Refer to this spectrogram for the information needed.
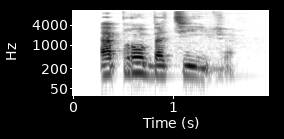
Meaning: feminine plural of approbatif
- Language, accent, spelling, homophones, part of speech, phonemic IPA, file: French, Canada, approbatives, approbative, adjective, /a.pʁɔ.ba.tiv/, LL-Q150 (fra)-approbatives.wav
